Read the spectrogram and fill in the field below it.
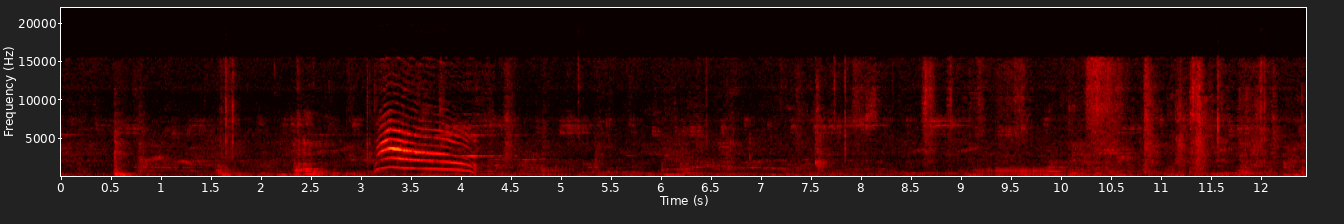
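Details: Kitten drinking milk gives a single high arched meow mid-clip, rising then falling in pitch, amid low background rumble and faint voices.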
